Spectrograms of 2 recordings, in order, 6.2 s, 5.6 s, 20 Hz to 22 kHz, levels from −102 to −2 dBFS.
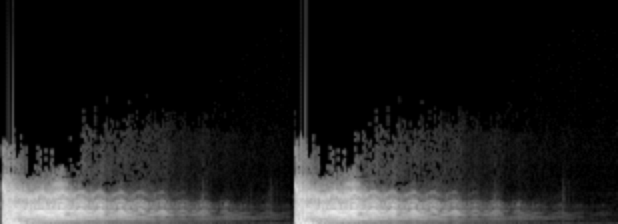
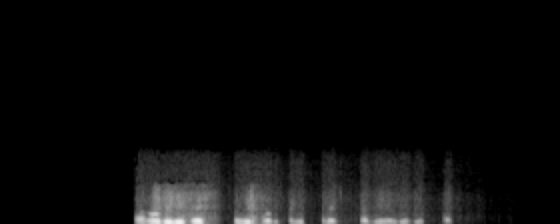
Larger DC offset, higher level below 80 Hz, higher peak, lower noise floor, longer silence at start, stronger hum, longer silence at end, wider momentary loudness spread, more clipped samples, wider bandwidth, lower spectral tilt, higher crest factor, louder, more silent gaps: neither; first, -48 dBFS vs -70 dBFS; about the same, 0 dBFS vs -2 dBFS; second, -76 dBFS vs -84 dBFS; second, 0 s vs 1.35 s; neither; first, 1.6 s vs 1.1 s; second, 20 LU vs 24 LU; neither; first, 9 kHz vs 4 kHz; second, -5 dB/octave vs -10 dB/octave; about the same, 18 dB vs 20 dB; first, -13 LUFS vs -18 LUFS; neither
